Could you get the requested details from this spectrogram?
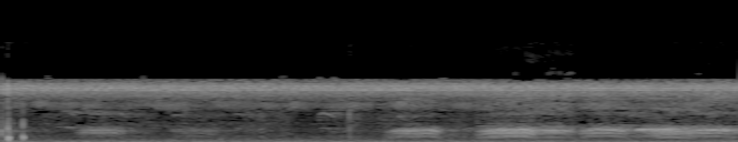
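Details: Crows giving a few scattered caws at first, then a denser run of harsh, nasal calls toward the end, over a steady background hiss.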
